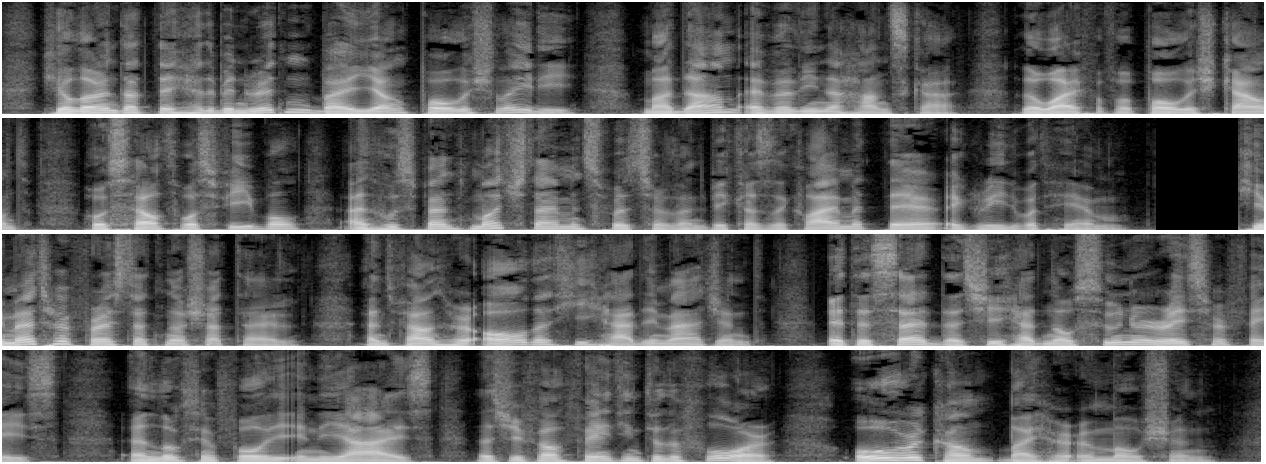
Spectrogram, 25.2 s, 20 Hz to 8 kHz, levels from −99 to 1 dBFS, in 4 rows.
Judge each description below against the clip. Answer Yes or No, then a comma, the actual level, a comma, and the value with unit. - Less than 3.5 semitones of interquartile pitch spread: No, average, 5.2 semitones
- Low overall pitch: Yes, low, 115 Hz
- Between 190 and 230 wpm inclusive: Yes, average, 195 wpm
